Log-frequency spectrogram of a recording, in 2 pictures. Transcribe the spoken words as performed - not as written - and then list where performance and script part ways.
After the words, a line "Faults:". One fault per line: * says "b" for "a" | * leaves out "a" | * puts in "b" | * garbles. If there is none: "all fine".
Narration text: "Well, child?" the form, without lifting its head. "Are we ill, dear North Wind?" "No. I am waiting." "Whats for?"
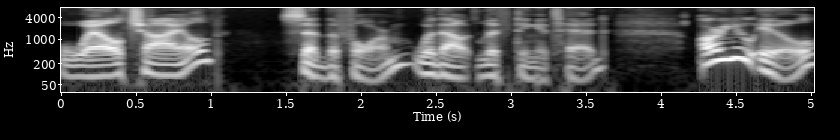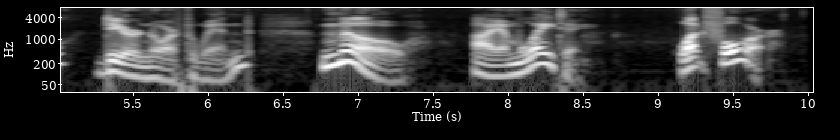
"Well, child?" said the form, without lifting its head. "Are you ill, dear North Wind?" "No. I am waiting." "What for?"
Faults:
* puts in "said"
* says "you" for "we"
* says "What" for "Whats"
